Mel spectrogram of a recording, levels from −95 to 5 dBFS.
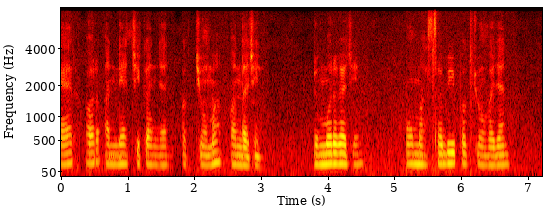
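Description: Speech over a call link with nothing above 8 kHz, in which comfort noise replaces the background at 0.29–0.38, 1.70–1.82, 1.94–2.03, 3.11–3.80, 4.61–5.18 and 6.83–7.22 s. In these pauses the room's real texture turns into flat, featureless hiss about 2–3 dB quieter, likely from discontinuous transmission. The speech itself is untouched there, which separates it from a dropout. Separately, at 5.57–5.60 s, 30 ms of speech is dropped by the voice detector and replaced by that same steady noise, likely because the detector mistook a quiet moment of speech for background.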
